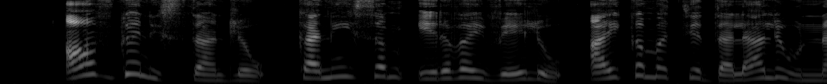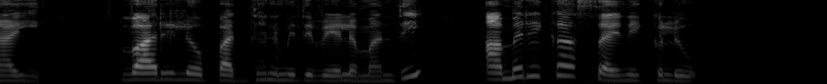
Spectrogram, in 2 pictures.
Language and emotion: Telugu, neutral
